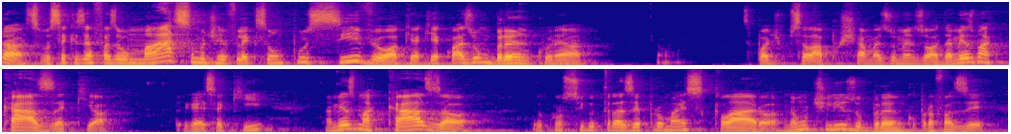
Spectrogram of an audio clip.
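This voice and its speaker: A young Brazilian man hosts a live painting lesson and talks in a loose, chatty way while he demonstrates. His voice sits a little high for a man. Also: darkish tone. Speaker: digital illustration instructor. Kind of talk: live-stream painting tutorial.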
